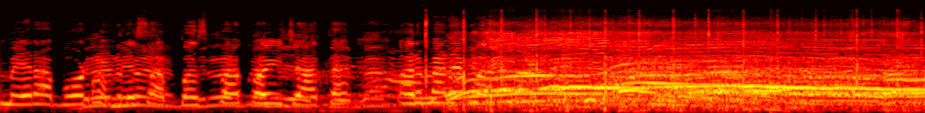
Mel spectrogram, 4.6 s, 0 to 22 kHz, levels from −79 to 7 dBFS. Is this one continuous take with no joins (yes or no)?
yes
